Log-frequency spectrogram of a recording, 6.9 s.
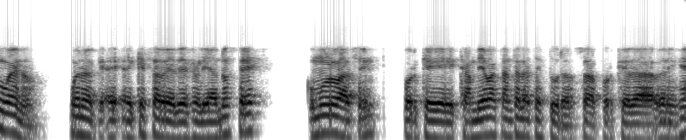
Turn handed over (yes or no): no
